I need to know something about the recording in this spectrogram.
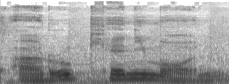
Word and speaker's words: Arukenimon: version of its name so if you pronounce it the Japanese way it should come out as arukenimon which is how they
